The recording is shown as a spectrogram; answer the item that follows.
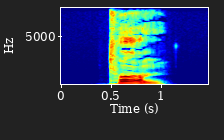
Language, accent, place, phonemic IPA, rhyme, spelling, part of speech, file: German, Germany, Berlin, /tʊʁm/, -ʊʁm, Turm, noun, De-Turm.ogg
- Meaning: 1. tower, spire (very tall building or structure, especially with a tapering top) 2. steeple (tall tower on a church, normally topped with a spire) 3. rook (piece shaped like a castle tower)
